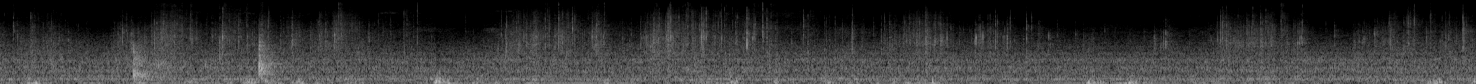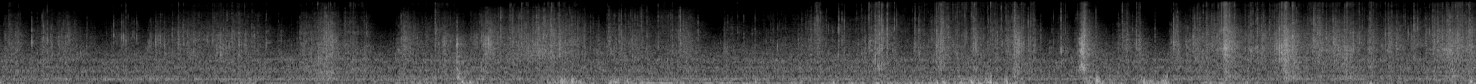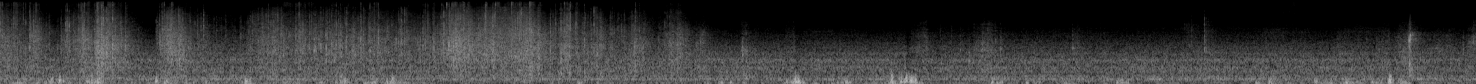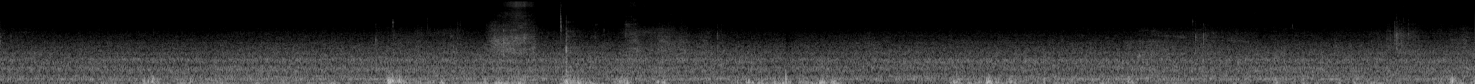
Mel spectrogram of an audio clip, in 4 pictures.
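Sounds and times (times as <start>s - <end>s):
crackling and clicking: 11.5s - 36.6s.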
